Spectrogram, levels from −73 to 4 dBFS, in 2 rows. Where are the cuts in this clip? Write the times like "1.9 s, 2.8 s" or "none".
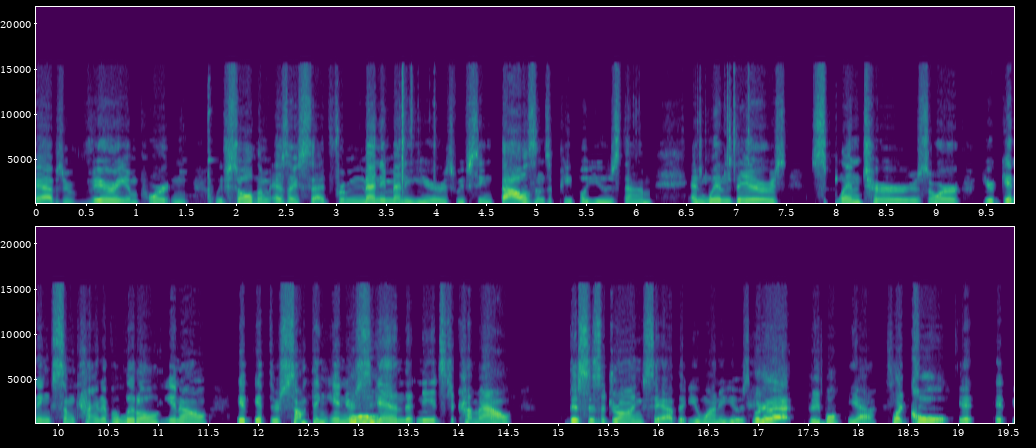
16.9 s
